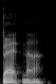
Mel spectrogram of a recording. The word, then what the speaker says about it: Bettina: Not Bettina. All right. Does not rhyme with retina.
